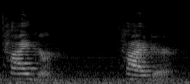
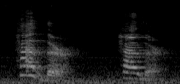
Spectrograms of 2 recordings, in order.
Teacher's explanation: it's a stress rhythm of weak, or strong to weak in English. So we would expect that two-syllable words in English then would mostly have strong, then weak syllables. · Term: trochaic stress rhythm pattern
